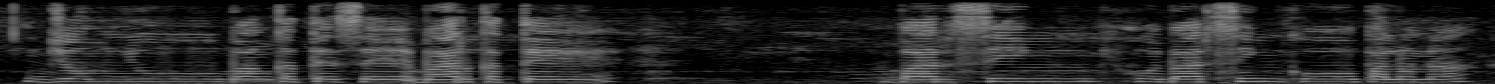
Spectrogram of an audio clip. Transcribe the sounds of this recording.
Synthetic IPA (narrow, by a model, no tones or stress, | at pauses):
d͡ʒɔmɲubaŋkat̪ɛsɛbaɾkat̪ɛ | baɾsiŋhɔjbaɾsiŋkɔpalɔna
